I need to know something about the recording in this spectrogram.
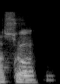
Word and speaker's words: Ausar: how do you pronounce your Discord username? Yeah, oh sorry. Cool. Ausar.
